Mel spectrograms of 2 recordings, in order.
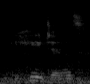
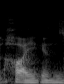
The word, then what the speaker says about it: Huygens: of my mispronunciations uh i'm not pronouncing it exactly properly but it's closer to hugen's than heightens or whatever the i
